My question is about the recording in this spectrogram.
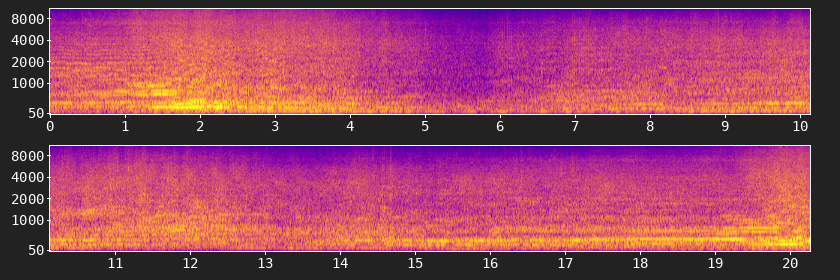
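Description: A field of dirt-track stock cars accelerating on a green-flag restart, several engines running hard at once. The engine sound swells to its loudest about two seconds in, eases briefly, then holds steady as the pack races on.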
